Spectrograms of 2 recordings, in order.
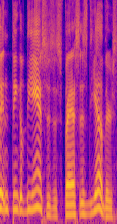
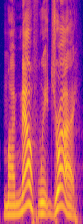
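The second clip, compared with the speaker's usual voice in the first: usual speaking voice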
